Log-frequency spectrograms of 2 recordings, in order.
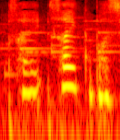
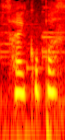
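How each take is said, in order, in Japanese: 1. メンチカツとアクセントが違う。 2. メンチカツのパターンに沿っている。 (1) "サイコパスじゃないからね" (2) "サイコパスが発音イントネーションでございます。メンチカツと一緒"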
